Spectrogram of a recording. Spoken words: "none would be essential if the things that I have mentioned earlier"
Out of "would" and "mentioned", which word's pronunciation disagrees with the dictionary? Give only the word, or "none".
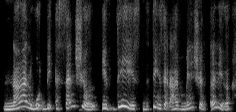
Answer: none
